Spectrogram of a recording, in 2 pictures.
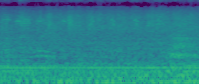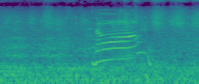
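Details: A cat gives one loud, drawn-out meow with rich stacked harmonics. It rises and then dips slightly near the end, after several seconds of low steady hum and faint background murmur.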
